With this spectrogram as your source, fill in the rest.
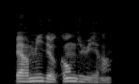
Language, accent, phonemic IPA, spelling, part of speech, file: French, France, /pɛʁ.mi d(ə) kɔ̃.dɥiʁ/, permis de conduire, noun, LL-Q150 (fra)-permis de conduire.wav
- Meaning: driver's license, driving licence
